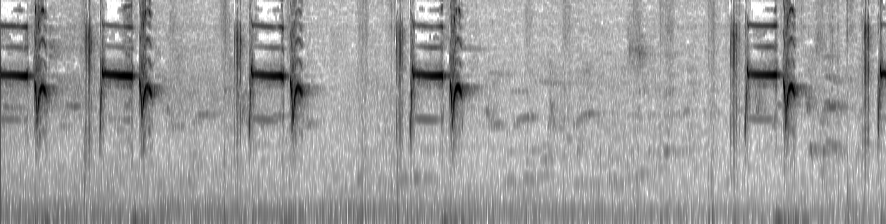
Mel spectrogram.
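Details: A male prinia calling actively: sharp, high, metallic notes given in quick pairs or triplets, bursts separated by pauses of one to two seconds, over a low background rumble.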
